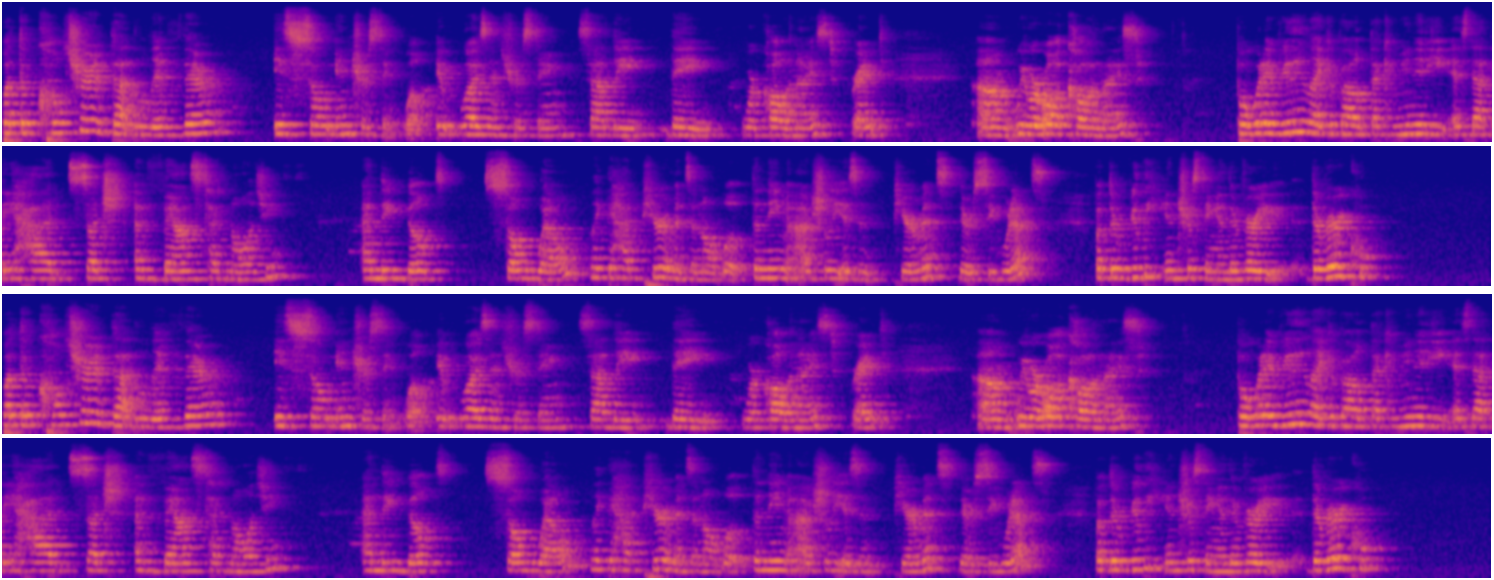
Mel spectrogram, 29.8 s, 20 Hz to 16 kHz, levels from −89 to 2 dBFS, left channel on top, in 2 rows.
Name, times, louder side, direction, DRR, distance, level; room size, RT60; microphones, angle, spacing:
voice 1, 0.0-2.2 2.7-7.1 7.4-8.8 9.7-11.4 12.3-17.7 18.5-19.2 19.7-25.2 25.8-28.5, left 2 dB, 35° left, -1 dB, 0.6 m, -31 dB
2.1 x 2.0 x 3.5 m, 0.65 s
head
